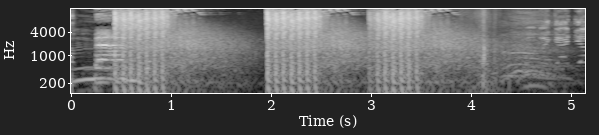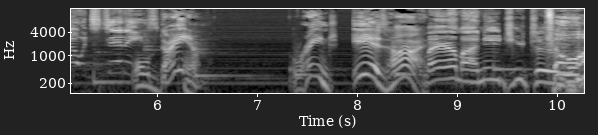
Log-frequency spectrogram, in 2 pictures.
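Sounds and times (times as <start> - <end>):
speech: 0.0 - 0.7, 5.8 - 6.6, 7.3 - 10.2
assault rifle automatic fire in a video game: 0.4 - 4.4.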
